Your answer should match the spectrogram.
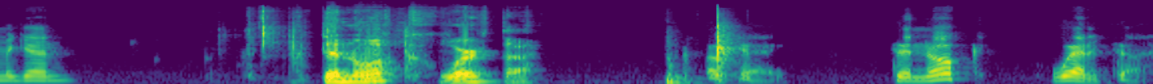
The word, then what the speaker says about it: Tenoch Huerta: Tenoch Huerta. Am I saying that right? Yeah.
